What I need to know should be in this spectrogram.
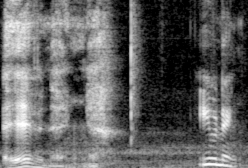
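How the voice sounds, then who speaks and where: A woman voicing a gruff old male groundskeeper, speaking in a slow, low drawl. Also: huge pitch swings, a little mellow, a little hiss or hum, exaggerated voice. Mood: laconic.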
